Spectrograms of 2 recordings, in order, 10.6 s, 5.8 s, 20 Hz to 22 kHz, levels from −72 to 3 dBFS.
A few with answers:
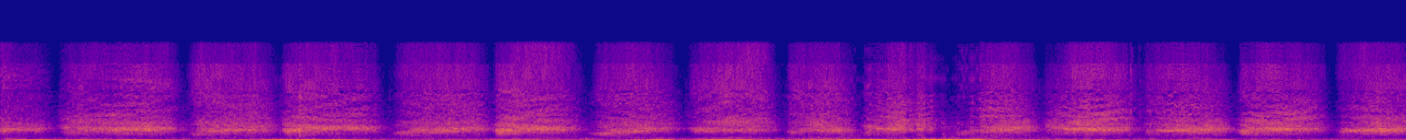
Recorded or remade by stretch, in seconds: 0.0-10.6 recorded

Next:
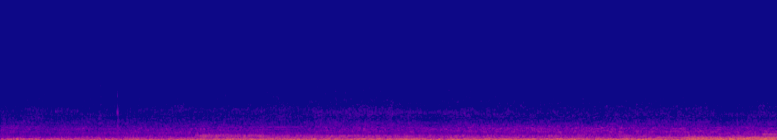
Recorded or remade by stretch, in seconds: 0.0-1.0 remade; 1.0-1.9 recorded; 1.9-2.3 remade; 2.3-3.0 recorded; 3.0-3.4 remade; 3.4-5.3 recorded; 5.3-5.8 remade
